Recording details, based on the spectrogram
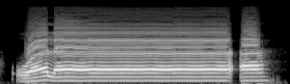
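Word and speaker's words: وَلَا أَنَا: Maka kita panjangkan huruf lanya sepanjang 4 harakat atau lima harakat. Bagaimana cara membacanya? Wala a baru baca a. Panjangkan lanya dulu empat harakat baru lepas.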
